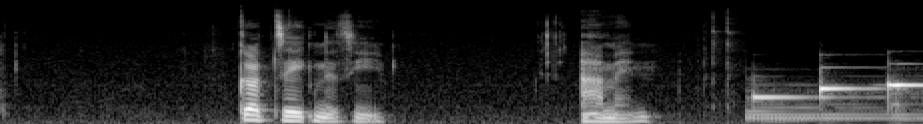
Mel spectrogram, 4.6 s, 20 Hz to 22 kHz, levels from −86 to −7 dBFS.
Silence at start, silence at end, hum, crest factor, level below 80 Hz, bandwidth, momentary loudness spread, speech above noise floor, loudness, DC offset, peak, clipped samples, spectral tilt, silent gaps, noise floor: 1.2 s; 0 s; none; 20 dB; -62 dBFS; 15.5 kHz; 15 LU; 40 dB; -21 LUFS; under 0.1%; -2 dBFS; under 0.1%; -5.5 dB/octave; none; -60 dBFS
